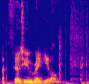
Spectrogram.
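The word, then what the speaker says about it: Sergio Reguilón: but i mean sergio regulon and spanish viewers that is how you pronounce it correctly mistake um and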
